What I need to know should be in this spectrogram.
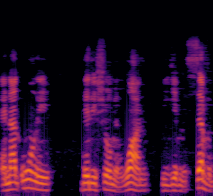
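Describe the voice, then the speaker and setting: With a Jamaican accent, a man at medium pitch speaks at a moderate pace in a dark, mellow tone with lively intonation. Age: young. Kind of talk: casual talk to camera.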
